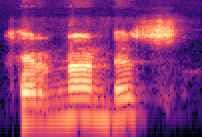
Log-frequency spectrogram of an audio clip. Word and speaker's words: Hernandez: Second name, Hernandez. It is H, not F. Hernandez.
